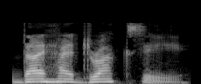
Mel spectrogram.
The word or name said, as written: dihydroxy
